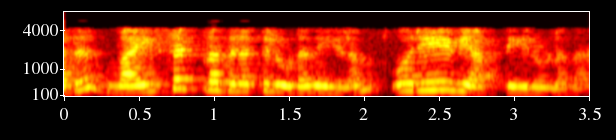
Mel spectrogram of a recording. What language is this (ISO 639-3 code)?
mal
